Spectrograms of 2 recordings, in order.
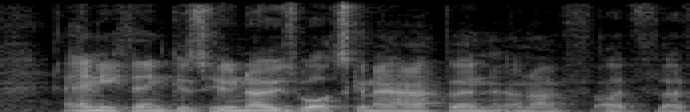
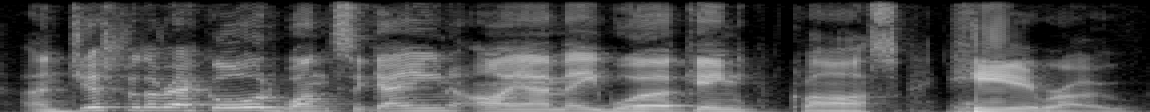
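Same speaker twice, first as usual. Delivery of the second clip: loud, raised start, slowing to a weighty finish; emphatic declaration; 3 semitones higher, 6 dB louder than usual. Real, not acted. Streamer insisting to viewers he isn't posh, emphatic declaration. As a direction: declare it grandly for the record. Mock-solemn denial of being posh.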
